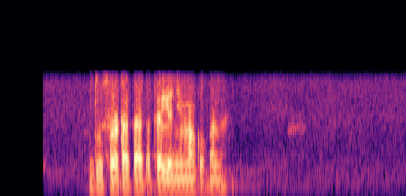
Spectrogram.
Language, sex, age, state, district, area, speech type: Santali, male, 18-30, Jharkhand, Seraikela Kharsawan, rural, conversation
